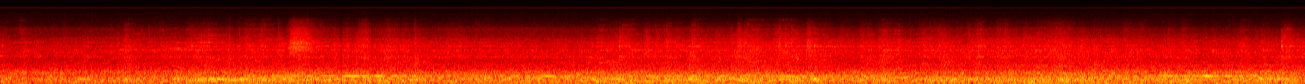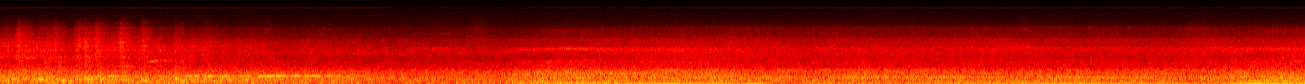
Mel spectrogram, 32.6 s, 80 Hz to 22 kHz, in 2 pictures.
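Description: Freight train of covered wagons rolling past, wheels clattering over rail joints with an intermittent squeal. About 23 s in this gives way to the steady low drone of an InterCity 125 power car's diesel engine running.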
